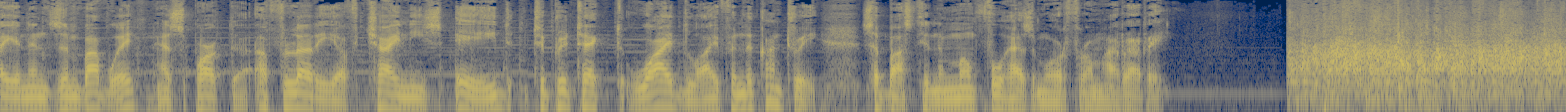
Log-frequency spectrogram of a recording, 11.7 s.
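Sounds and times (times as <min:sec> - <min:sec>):
speech: 0:00.0 - 0:08.8
Zimbabwean officials clapping: 0:09.6 - 0:11.7.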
